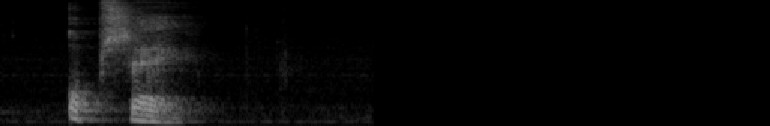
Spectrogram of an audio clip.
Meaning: aside, to the side
- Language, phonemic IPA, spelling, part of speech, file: Dutch, /ɔpˈsɛi/, opzij, adverb, Nl-opzij.ogg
